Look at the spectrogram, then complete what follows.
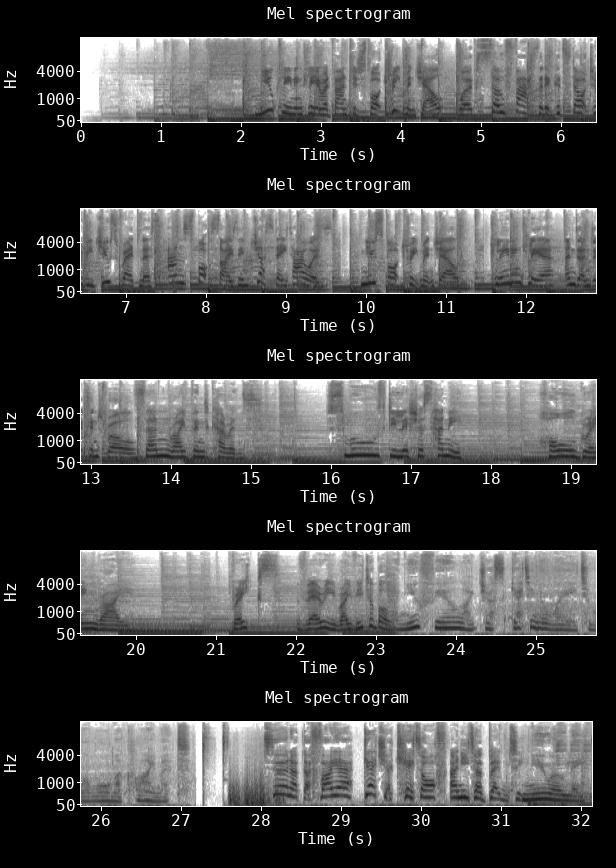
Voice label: Welsh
